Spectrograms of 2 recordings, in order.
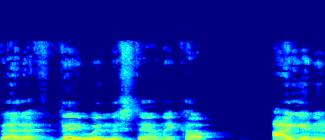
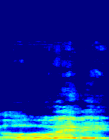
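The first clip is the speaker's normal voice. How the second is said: very high, loud, belted call; 10 semitones higher, 8 dB louder than usual. Retelling talking to friends on the phone, doing a Bob Cole voice. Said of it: "I keep wanting to do his voice".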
